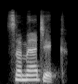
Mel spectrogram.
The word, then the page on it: somatic: Indian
